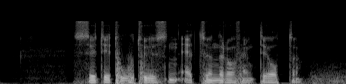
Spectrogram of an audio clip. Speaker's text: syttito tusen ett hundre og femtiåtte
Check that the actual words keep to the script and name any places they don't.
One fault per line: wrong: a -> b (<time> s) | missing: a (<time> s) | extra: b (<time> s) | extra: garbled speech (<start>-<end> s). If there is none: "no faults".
no faults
